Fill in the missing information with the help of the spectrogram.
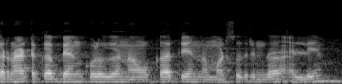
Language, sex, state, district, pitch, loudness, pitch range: Kannada, male, Karnataka, Belgaum, 120 Hz, -20 LUFS, 115-125 Hz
